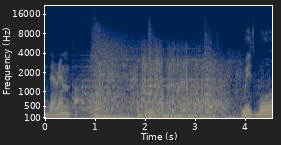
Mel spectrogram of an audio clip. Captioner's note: cannons firing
